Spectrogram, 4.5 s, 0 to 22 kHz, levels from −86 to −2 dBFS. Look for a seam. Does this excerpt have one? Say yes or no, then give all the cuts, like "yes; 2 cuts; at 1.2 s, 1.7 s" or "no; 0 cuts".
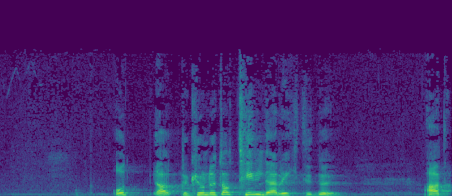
yes; 2 cuts; at 1.8 s, 2.8 s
